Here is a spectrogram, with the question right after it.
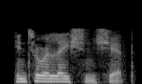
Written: interrelationship

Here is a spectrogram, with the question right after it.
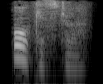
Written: orchestra

